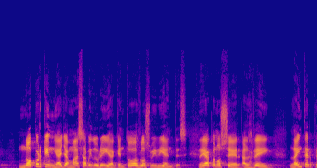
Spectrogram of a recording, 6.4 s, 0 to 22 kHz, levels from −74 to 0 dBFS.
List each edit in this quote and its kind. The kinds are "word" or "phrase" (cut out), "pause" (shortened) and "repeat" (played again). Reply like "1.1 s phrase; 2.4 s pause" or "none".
1.1 s word; 4.0 s phrase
